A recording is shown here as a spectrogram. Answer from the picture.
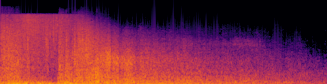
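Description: A cinematic boom sound effect for a logo reveal: it hits suddenly and then fades away in a long tail over about four seconds.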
